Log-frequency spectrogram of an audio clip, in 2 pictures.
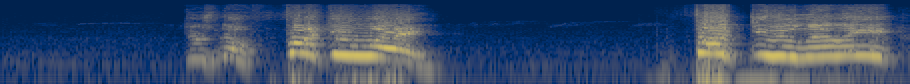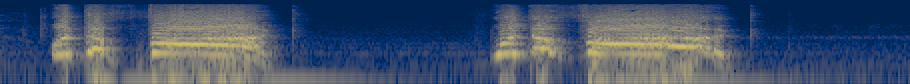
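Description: A young man shouts and yelps loudly into a close microphone.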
